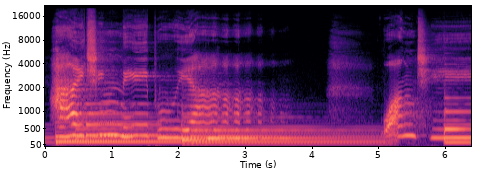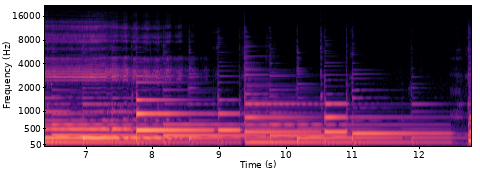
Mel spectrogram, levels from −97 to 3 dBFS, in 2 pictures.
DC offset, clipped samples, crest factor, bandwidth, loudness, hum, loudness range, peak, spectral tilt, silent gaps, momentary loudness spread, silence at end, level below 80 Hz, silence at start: under 0.1%; under 0.1%; 20 dB; 17 kHz; -25 LUFS; none; 7 LU; -6 dBFS; -6 dB/octave; none; 16 LU; 0 s; -64 dBFS; 0 s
